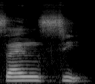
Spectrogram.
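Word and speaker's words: Cenci: In particular, Beatrix Sensi, pronounced Sensi.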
